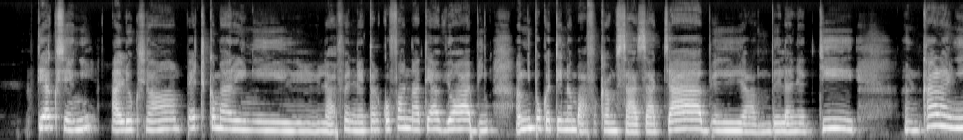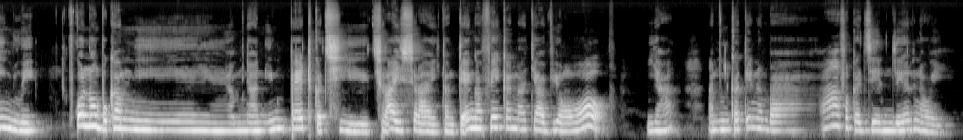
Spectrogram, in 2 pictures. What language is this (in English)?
Antankarana Malagasy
